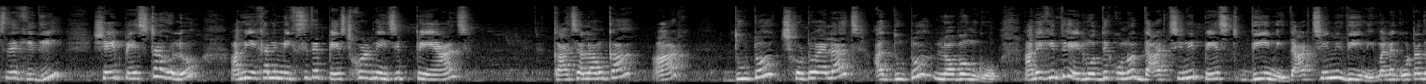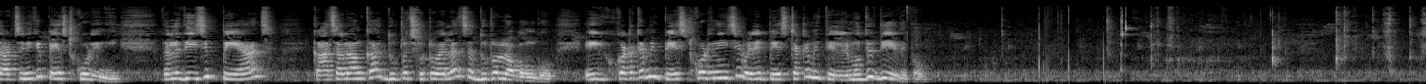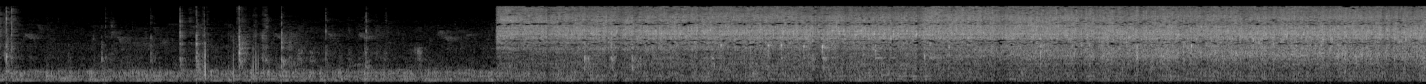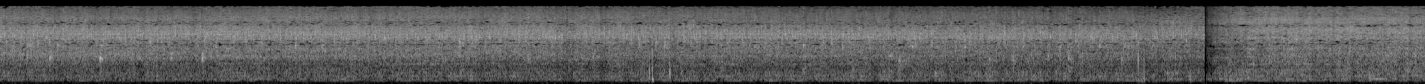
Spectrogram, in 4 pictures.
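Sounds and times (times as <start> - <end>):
paste sizzling in hot oil: 33.5 - 57.0.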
